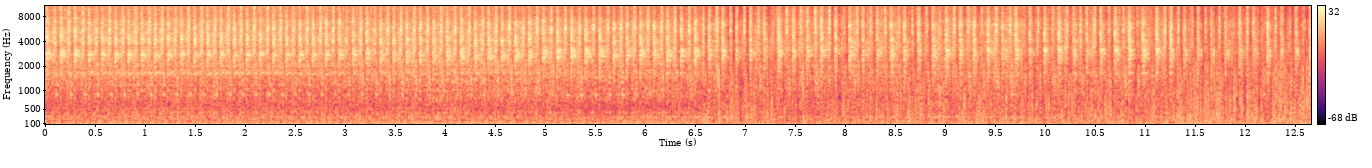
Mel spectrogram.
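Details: Jeep 4.0 at steady idle: a loud, fast, even valvetrain-type tick that gets louder at higher rpm. It persists after replacing all lifters and pushrods, with all rockers moving; the cause is not yet found.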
